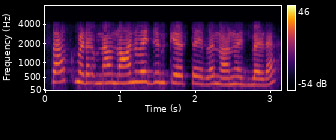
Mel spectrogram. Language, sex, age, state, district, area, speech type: Kannada, female, 45-60, Karnataka, Uttara Kannada, rural, conversation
